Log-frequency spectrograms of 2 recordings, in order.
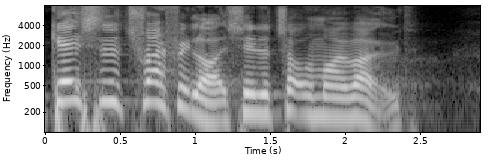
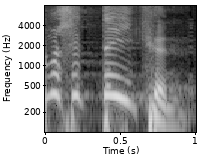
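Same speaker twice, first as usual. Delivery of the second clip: put-on much higher, incredulous teen query; mock bewilderment; baffled questioning; 10 semitones higher than usual. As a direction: pitch it up in comic confusion. Teenager baffled by church title.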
